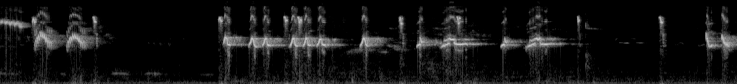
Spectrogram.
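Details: Song thrush in song: two quick opening notes, a silence, then long sequences of rich, trilled whistled phrases, each repeated before changing, ending after another pause with a fresh phrase.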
